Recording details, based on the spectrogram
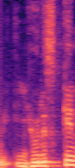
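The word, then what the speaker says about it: heuriskein: Greek भाषा के शब्द हरिसकीन जिसको ह्यूरिस्किन एक शब्द होता है। स्पेलिंग होती है एच ई यू आर आई एस के ई आई एन ह्यूरिस्किन से हुई है।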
